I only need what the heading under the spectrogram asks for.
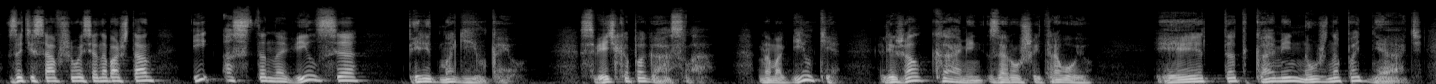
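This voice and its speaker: A male audiobook narrator reads a classic tale aloud in a husky voice. His delivery is lively, with wide swings in pitch. He builds suspense with well-timed pauses. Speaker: audiobook reader. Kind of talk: expressive literary narration.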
